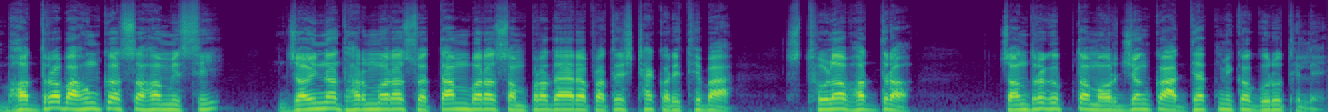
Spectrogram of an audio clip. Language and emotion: Odia, neutral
